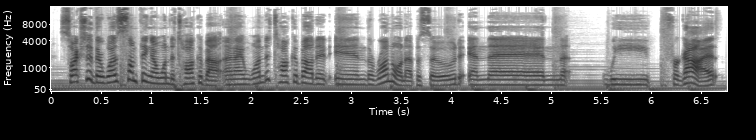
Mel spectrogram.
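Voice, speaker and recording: A woman's voice: mid-range voice, brisk, soft background music. A woman from the US East Coast with an East Coast accent, co-hosting a casual podcast chat and telling stories with frequent laughter. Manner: laughs often, animated storytelling. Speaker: podcast co-host.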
